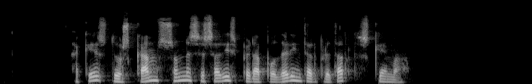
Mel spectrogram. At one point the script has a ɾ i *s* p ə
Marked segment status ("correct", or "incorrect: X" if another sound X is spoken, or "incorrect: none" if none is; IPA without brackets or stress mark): correct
